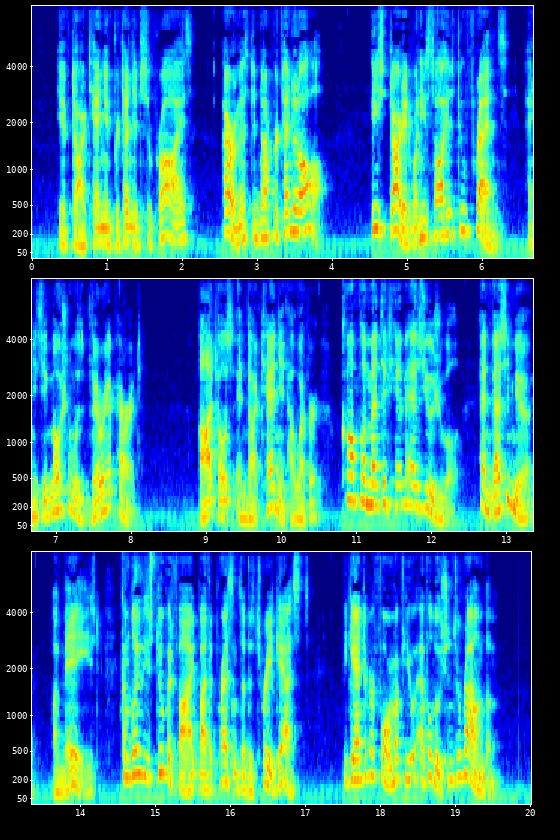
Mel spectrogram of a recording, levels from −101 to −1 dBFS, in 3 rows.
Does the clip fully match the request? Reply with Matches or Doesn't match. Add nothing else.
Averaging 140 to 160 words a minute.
Matches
